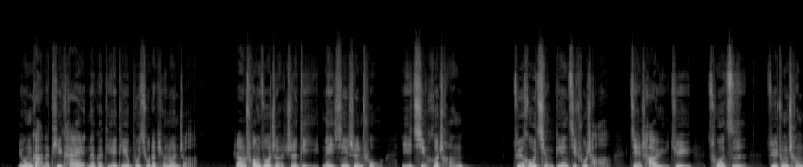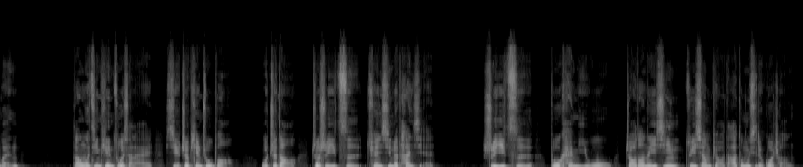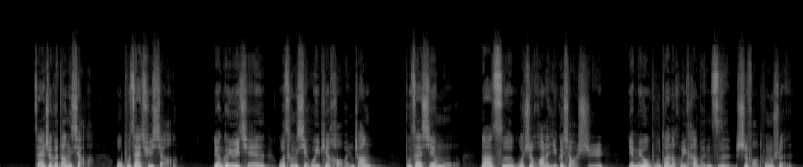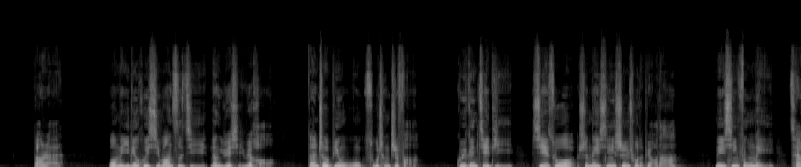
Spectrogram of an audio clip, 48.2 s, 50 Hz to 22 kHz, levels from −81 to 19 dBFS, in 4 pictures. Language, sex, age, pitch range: Chinese, male, 20-39, 105-160 Hz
